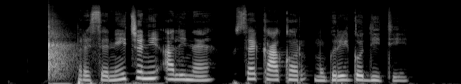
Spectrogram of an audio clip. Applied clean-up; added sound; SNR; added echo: classical method Wiener filter.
